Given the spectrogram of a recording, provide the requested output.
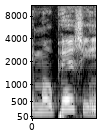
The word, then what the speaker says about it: Meaux: And then when I was at the Comethru Tulsa thing, I was like, you can say Mo. He was like, you want me to say Meaux Pesci?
